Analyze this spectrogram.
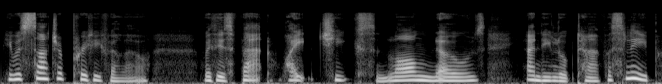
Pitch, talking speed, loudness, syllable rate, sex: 190 Hz, 170 wpm, -18 LUFS, 4.4 syllables/s, female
